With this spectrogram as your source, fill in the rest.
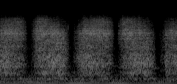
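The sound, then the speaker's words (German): A couple saws through a wooden log as a wedding custom: steady, rhythmic back-and-forth strokes, each a clear raspy scrape, about four strokes with brief pauses between them, no voices. “Ich würde behaupten, dass vermutlich 95 Prozent äh, der Paare sich natürlich nicht mit äh, dem historischen Hintergrund auseinandersetzt, wenn es darum geht, im Baumstamm sägen oder so.”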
